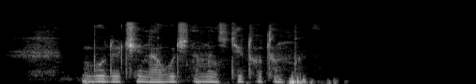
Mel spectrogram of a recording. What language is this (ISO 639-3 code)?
rus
